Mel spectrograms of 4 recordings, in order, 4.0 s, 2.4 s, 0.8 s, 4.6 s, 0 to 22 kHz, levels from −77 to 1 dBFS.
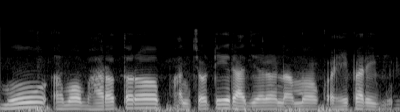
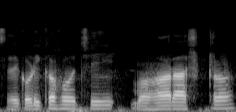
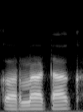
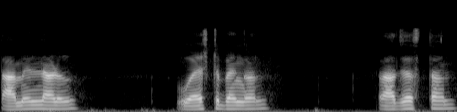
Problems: none marked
